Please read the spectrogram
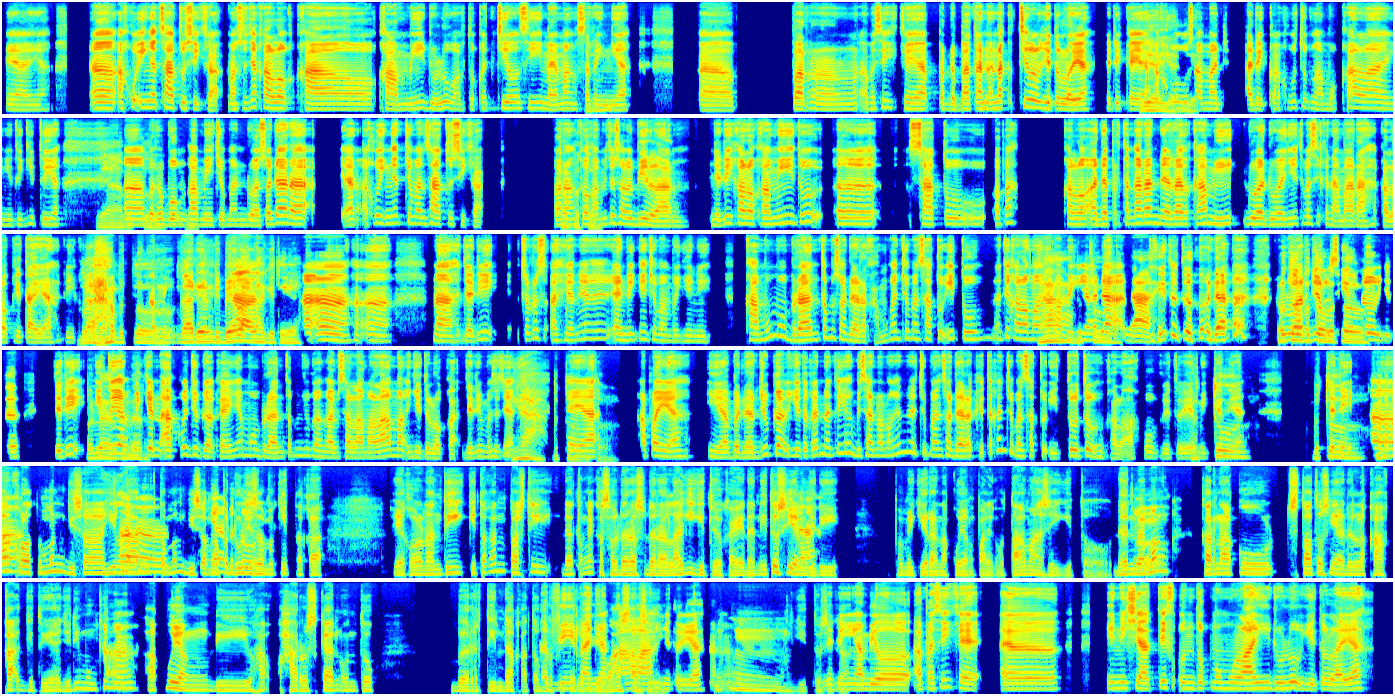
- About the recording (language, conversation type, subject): Indonesian, podcast, Apa yang membantumu memaafkan orang tua atau saudara?
- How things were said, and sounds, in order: laughing while speaking: "Nah"; in English: "ending-nya"; tapping; laughing while speaking: "itu tuh udah"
